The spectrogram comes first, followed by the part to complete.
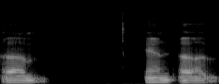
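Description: Guy with a real low voice, rambly casual storytelling like a musician in an interview. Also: completely flat delivery, extremely slow, darkish tone, clean tone, highs cut off.

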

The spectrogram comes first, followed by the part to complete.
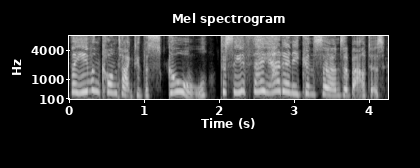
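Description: A woman's voice: very high voice, lively intonation, drawn-out words, darkish tone, no room sound, clean studio sound, pitched above the performer's own voice, heavily acted. A woman voicing a distraught foster mother on the phone in an audiobook, her voice trembling and emotional. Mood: distraught, indignant. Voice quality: trembling, breaking with sobs. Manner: emotional, indignant outbursts.

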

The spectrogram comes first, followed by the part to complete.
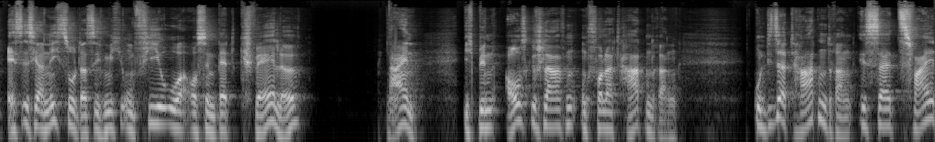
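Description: A man's voice: fairly high pitch, fairly bright tone. A middle-aged man with a cold and a slightly nasal voice, co-hosting a podcast, rambling defensively with lots of fillers. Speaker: podcast co-host. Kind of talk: casual podcast banter.

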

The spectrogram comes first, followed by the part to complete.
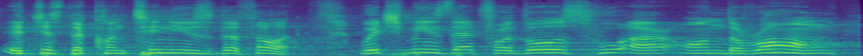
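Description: High-voiced preacher in a big echoing hall. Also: male voice, steady tone, moderate pace, darkish tone. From Ethiopia. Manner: repeats words, builds in rising declarations. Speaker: pastor. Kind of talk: sermon. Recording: long hall reverb.

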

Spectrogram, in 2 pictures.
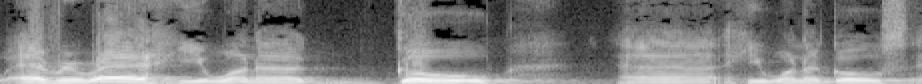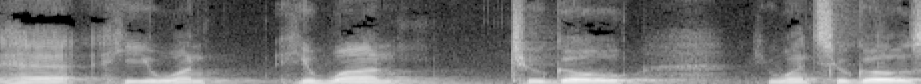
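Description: Slow, halting Brazilian man, mellow voice. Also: medium pitch. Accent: Brazilian Portuguese. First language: Portuguese. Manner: halting, searching for words, repeats himself. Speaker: language-learning podcast host. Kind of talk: informal spoken English-learning lesson.

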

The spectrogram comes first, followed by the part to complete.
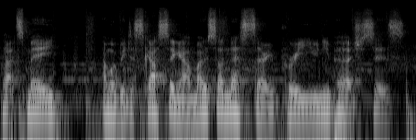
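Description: Guy reading a podcast teaser, mid pitch, quiet music behind. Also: steady tone, normal speed. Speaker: money expert, trailer voice-over. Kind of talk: scripted promo read. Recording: voice-over with faint music.

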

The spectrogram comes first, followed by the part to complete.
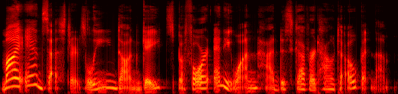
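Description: A woman voicing a whimsical, flamboyant idle gentleman with a haughty, mock-heroic and theatrical manner in an audiobook. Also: fairly high pitch, sing-song, normal speed, vocal fry, husky, voice pushed up, full character voice. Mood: lazily reflective. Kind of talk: audiobook character voice.

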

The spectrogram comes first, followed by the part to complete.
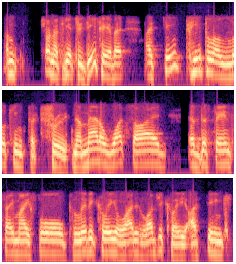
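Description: A man being interviewed about drumming and faith, talking in an earnest, animated way and laughing easily. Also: medium pitch, moderate pace, no echo. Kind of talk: casual interview chat. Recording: dry tinny phone-like line.

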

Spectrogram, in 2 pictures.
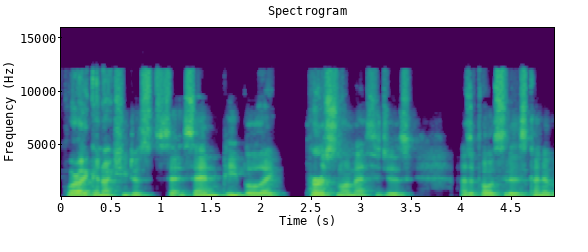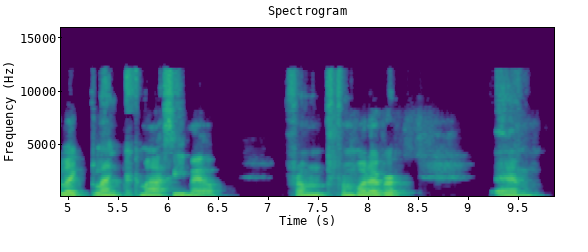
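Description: A man's voice: fairly low pitch, completely flat delivery, a little slow, fairly bright tone. An Irish man, a musician being interviewed, chatting casually in a candid, rambling, self-deprecating way. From Dublin, Ireland. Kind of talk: casual chat.

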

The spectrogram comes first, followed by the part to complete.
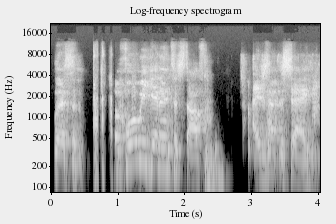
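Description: A man's voice: a little high, lively intonation, moderate pace, music in the background. A man in his forties with a Brooklyn accent, hosting a casual podcast interview in a rambling, chatty way. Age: 40s. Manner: chatty, warm-hearted, rambling. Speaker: podcast host. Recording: echoey room.

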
